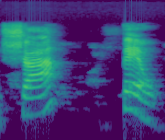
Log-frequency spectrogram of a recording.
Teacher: Pel, o el, eu pronuncio numa sílaba só. É um ditongo.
